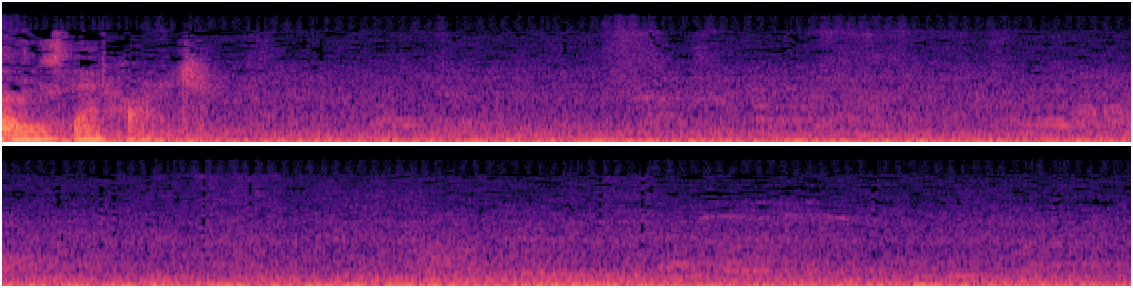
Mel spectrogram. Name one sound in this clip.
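A young woman breathes softly and slowly in her sleep.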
